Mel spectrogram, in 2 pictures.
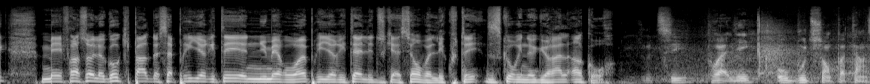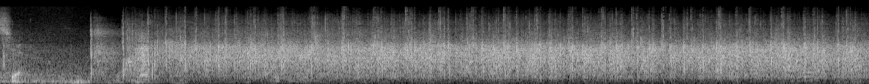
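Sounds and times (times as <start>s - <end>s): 
speech: 0.0s - 9.9s
applause at a political speech: 9.6s - 17.3s.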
